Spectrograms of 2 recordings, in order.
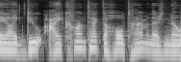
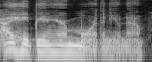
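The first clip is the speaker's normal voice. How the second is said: ordinary talk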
